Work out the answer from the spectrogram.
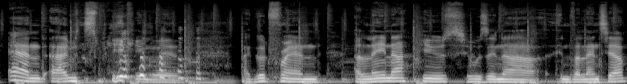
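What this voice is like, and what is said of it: Put-on radio announcer voice. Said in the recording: “This is my radio voice”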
